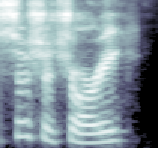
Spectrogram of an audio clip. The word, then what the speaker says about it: certiorari: we get into it, is a writ of certiorari. I can't say this. Certiorari. So certiorari, it's spelt kind of interesting.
